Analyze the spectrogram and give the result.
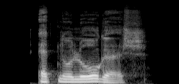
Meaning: ethnologic, ethnological
- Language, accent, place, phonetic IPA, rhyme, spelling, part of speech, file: German, Germany, Berlin, [ɛtnoˈloːɡɪʃ], -oːɡɪʃ, ethnologisch, adjective, De-ethnologisch.ogg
